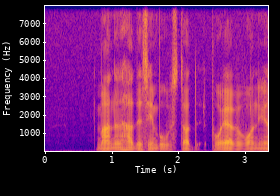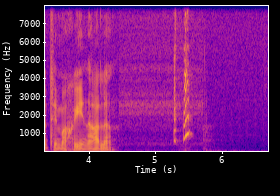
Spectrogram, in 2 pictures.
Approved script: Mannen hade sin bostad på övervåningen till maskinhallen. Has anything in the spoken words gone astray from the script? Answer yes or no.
no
